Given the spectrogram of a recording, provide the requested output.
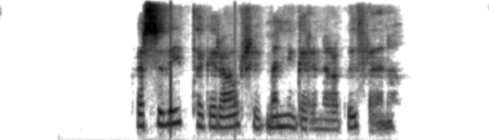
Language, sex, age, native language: Icelandic, female, 30-39, Icelandic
